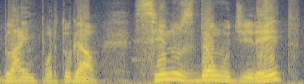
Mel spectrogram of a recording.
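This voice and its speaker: Brazilian guy teaching law for exams, asks then answers his own questions, mid pitch, really dry sound. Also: unhurried, dry recording. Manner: didactic, repeats key points, asks and answers own questions. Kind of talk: informal exam-prep lecture.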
